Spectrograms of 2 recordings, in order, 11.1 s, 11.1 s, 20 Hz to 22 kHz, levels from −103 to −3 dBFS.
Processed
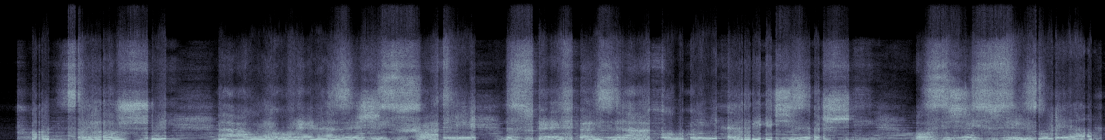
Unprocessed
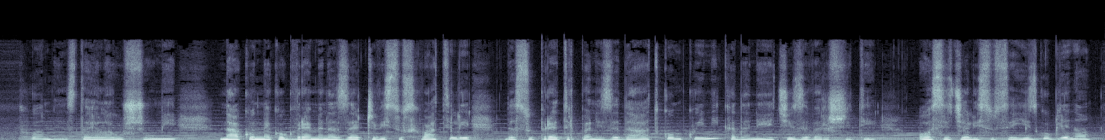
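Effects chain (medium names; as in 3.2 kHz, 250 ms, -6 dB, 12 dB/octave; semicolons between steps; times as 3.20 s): phase randomisation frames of 200 ms; gate with hold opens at -32 dBFS; high-pass 850 Hz 6 dB/octave; level held to a coarse grid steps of 17 dB; peak limiter -28 dBFS, peak gain reduction 7 dB; saturation -26.5 dBFS, distortion -26 dB; loudspeaker Doppler distortion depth 0.15 ms; trim +5.5 dB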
